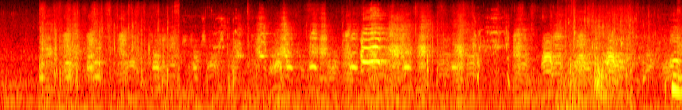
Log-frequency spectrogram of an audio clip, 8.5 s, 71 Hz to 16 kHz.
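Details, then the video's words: Flamingo flock at Llanelli Wetland Centre, Wales, recorded 21 August 2021: after a quiet first half-second, dense loud goose-like honking begins, many birds overlapping in a continuous chattering din. "Noisy flamingos"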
